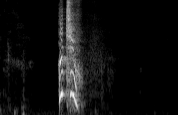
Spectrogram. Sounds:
Sneeze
